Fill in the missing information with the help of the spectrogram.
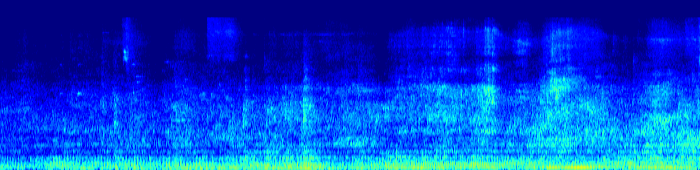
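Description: Road traffic, motorcycles and cars: a steady low rumble that swells as vehicles pass, loudest about eleven seconds in.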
